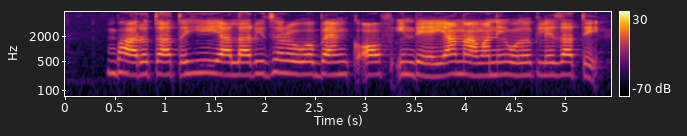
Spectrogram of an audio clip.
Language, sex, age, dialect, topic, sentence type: Marathi, female, 18-24, Standard Marathi, banking, statement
